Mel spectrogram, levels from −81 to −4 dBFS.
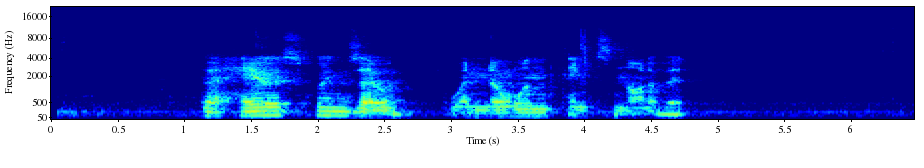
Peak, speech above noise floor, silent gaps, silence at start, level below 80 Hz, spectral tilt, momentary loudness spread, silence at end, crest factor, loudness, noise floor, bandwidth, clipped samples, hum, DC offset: -22 dBFS; 32 dB; none; 0.05 s; -78 dBFS; -5.5 dB/octave; 11 LU; 1.7 s; 22 dB; -41 LUFS; -72 dBFS; 13.5 kHz; under 0.1%; none; under 0.1%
